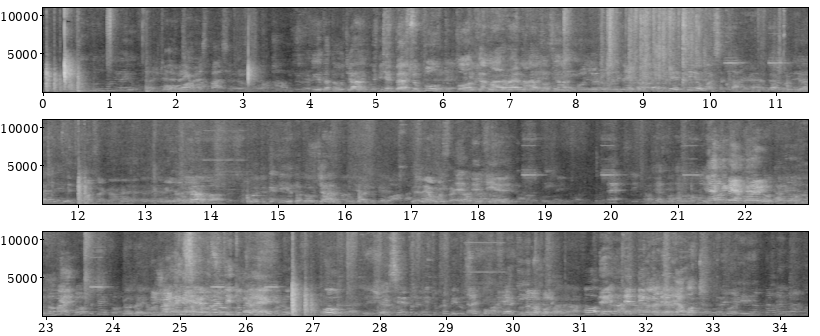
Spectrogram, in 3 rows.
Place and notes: Viale Rimembranza, Sestri Levante GE, Italie - Bocette in fishermen house
Every day, retired fishermen go to the Fishermens House to play Bocette. The men throw billiard balls on the billiard table, while interpreting each other in a regional dialect. Tous les jours, les pêcheurs retraités se rendent à la Maison des pêcheurs pour jouer au bocette. Les hommes lancent des boules de billard sur le billard, tout en sinterpelant les uns les autres dans un dialecte régional.
Sestri Levante GE, Italy, 30 October 2016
